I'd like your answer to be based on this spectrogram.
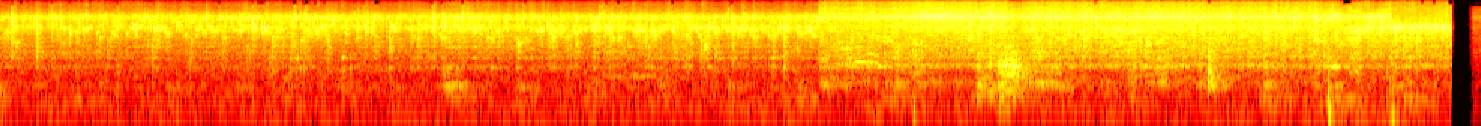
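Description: Chopped onions frying in hot rice oil in a pot for beef biryani, a steady loud sizzle with stirring scrapes that grows denser and brighter halfway through, no voices.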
